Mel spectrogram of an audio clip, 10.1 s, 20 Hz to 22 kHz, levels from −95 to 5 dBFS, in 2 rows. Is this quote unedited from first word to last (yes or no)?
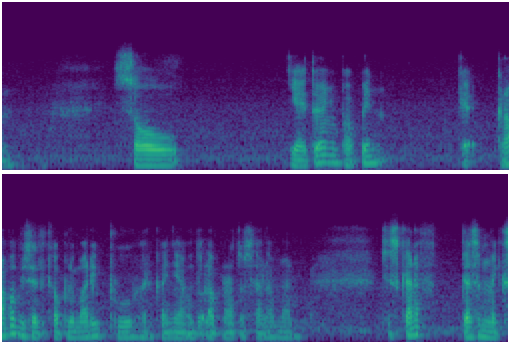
yes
